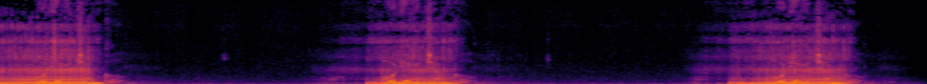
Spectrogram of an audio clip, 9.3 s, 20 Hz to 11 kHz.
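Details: Three loud, rough, rattling snores about 3.6 seconds apart, roughly 16 breaths a minute, with quiet exhalations between them; snoring compilation clip.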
